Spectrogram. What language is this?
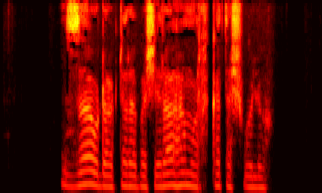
Pashto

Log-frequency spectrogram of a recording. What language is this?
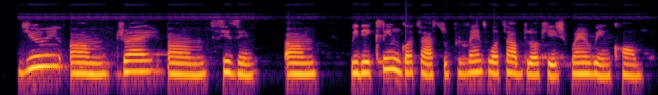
Nigerian Pidgin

